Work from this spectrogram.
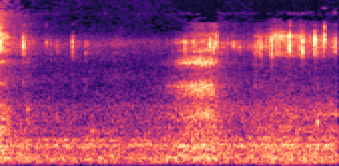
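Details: Quiet creaking and clicking, like a mechanism or soft chewing, over low indoor room noise, with no animal calls.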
